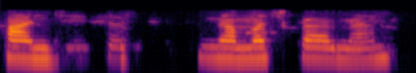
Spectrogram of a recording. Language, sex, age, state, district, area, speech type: Punjabi, female, 30-45, Punjab, Pathankot, rural, conversation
